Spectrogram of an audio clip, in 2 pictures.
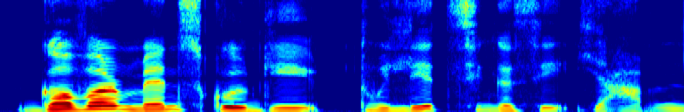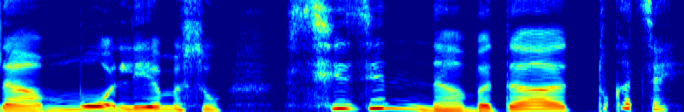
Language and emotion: Manipuri, disgusted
